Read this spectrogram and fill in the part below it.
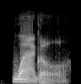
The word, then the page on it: waggle: British English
